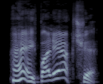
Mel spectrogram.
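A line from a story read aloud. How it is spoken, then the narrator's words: Shouted. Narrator (Russian): крикнул Гонзага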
